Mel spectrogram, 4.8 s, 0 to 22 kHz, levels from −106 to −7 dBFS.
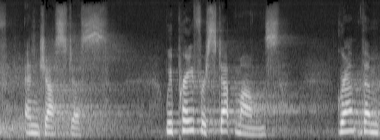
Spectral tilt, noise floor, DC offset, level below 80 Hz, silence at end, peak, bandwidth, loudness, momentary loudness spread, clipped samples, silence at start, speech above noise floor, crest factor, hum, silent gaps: -4 dB/octave; -53 dBFS; under 0.1%; -78 dBFS; 0 s; -8 dBFS; 20 kHz; -26 LUFS; 15 LU; under 0.1%; 0 s; 28 dB; 18 dB; none; none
